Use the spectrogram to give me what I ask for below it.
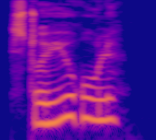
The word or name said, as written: strygerulle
